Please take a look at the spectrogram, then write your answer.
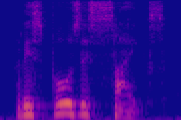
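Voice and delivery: ordinary delivery

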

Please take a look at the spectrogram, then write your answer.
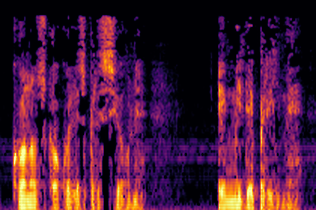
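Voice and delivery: weary low murmur. Acted. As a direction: mutter it down into the chest. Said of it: "mormorò Lord Henry".

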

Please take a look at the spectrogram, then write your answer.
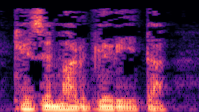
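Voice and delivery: ordinary delivery, nothing marked

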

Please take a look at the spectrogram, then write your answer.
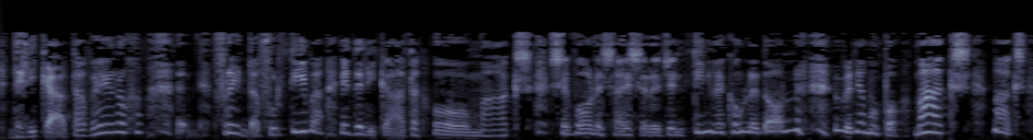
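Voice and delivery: high, excited, coaxing voice; eager old man. A narrator's reading. The old host eagerly coaxes the spirit Max. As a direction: coax the spirit like a delighted child.

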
